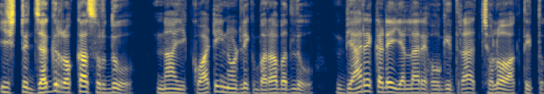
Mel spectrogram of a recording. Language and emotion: Kannada, sad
